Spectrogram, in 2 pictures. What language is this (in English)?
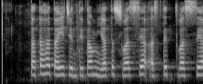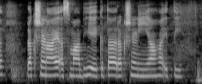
Sanskrit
